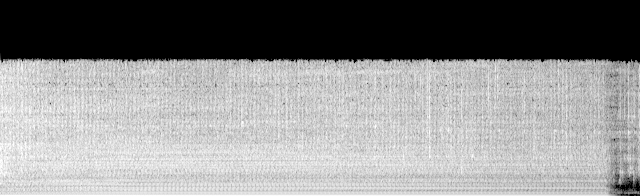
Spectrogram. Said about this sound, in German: So, der Espresso läuft wieder, aber in dieser Folge werden ein paar mehr laufen.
